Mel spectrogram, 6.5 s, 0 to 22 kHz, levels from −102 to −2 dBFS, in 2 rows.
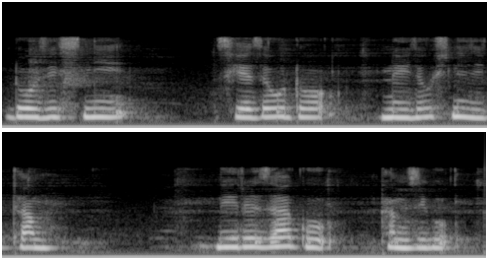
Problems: low volume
